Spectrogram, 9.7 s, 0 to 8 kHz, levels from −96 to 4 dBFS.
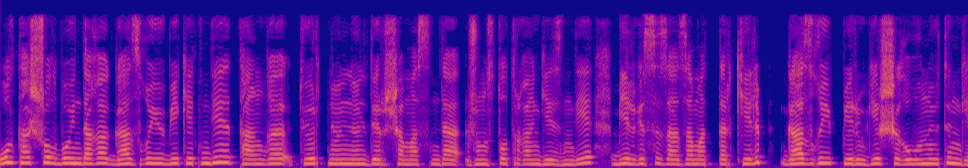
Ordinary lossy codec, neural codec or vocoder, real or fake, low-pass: MP3, 64 kbps; none; real; 7.2 kHz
